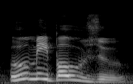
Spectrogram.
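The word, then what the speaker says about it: 海坊主: oh oh there it is chat among us pronounced umibozu a large and very strange looking yokai that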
